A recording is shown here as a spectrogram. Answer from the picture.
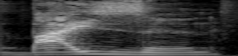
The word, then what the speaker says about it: Bison: It's pronounced the S like a Z is what they always tell me, so it's the Bison.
